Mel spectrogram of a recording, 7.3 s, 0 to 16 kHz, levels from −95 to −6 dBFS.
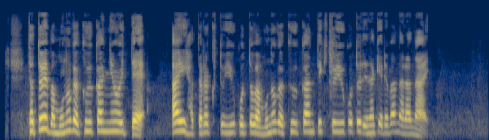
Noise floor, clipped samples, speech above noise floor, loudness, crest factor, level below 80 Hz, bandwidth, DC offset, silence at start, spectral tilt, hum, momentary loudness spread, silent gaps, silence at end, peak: -61 dBFS; under 0.1%; 39 dB; -23 LUFS; 20 dB; -76 dBFS; 11.5 kHz; under 0.1%; 0.2 s; -4.5 dB/octave; none; 9 LU; none; 0.95 s; -2 dBFS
